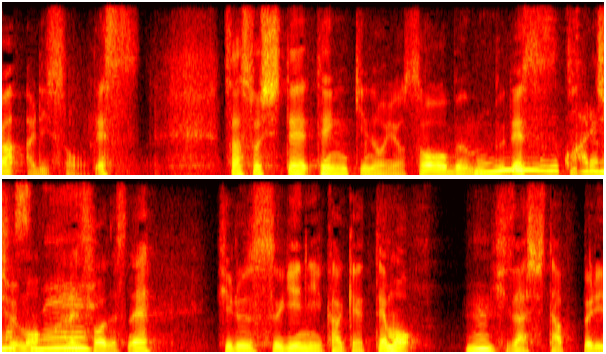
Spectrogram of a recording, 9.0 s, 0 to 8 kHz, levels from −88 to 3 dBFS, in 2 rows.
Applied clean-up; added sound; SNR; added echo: none; none; none; none.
